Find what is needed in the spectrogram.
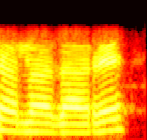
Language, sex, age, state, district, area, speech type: Kannada, female, 45-60, Karnataka, Dharwad, rural, conversation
